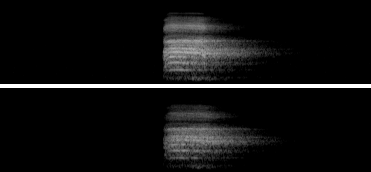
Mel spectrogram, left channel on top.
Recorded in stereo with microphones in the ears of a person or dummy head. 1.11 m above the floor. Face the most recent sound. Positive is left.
turn(degrees=70)  # may be behind; listen again after turning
